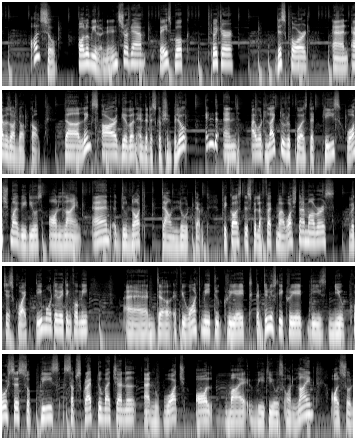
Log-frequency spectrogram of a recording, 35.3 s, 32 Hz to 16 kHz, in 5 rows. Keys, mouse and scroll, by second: 0.1 double click, 30.5 space.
